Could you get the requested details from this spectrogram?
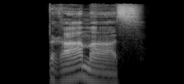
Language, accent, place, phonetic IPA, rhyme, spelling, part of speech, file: German, Germany, Berlin, [ˈdʁaːmas], -aːmas, Dramas, noun, De-Dramas.ogg
- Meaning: genitive singular of Drama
